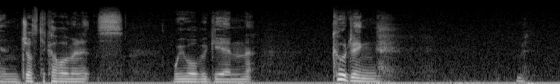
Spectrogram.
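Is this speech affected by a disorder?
No.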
